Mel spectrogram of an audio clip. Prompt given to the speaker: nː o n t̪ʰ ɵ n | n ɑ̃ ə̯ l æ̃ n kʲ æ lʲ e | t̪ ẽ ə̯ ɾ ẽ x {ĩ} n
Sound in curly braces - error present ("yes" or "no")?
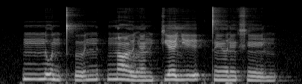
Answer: yes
